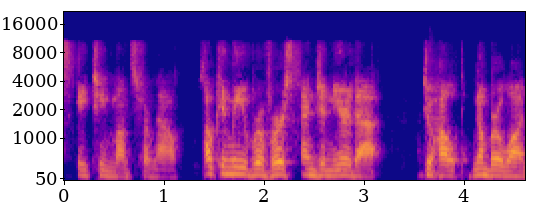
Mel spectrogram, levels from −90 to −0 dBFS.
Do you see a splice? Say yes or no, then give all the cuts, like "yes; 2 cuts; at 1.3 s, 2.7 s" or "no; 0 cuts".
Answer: no; 0 cuts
